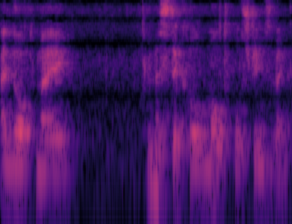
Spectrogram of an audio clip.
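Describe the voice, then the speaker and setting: Someone with a Scottish accent speaks at a moderate pace amid audible room echo and noticeable background noise. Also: man. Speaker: online entrepreneur and YouTuber. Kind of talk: casual Q&A monologue. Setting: small home room recording.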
